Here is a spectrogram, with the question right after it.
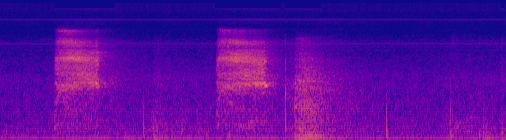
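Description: A squirrel gives two harsh, raspy screeches, each about half a second long.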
